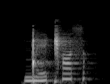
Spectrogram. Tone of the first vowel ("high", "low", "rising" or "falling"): rising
